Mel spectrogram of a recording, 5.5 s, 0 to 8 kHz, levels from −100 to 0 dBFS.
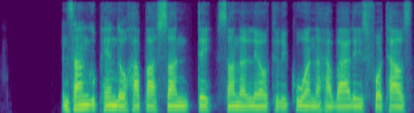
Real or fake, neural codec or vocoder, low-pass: fake; codec, 16 kHz in and 24 kHz out, 0.4 kbps, LongCat-Audio-Codec, two codebook decoder; 7.2 kHz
